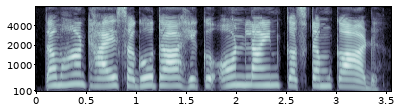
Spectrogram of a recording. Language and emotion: Sindhi, neutral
